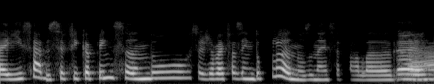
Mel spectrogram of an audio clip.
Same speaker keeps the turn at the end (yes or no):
yes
